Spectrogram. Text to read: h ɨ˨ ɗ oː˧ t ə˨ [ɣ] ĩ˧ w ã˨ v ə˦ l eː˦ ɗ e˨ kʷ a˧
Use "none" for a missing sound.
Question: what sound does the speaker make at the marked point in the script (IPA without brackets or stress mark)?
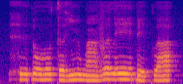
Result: ɣ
